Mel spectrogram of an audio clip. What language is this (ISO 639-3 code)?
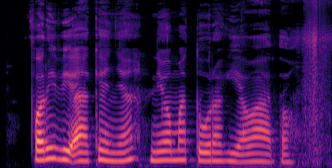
kik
